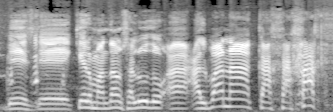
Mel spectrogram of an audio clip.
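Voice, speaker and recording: A man's voice: high voice, moderate pace, pushed and bright. A man hosting a comic news show, reading stories and teasing his co-hosts.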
